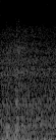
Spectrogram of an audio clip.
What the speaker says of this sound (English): Got another Acela Express passing us by right there.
